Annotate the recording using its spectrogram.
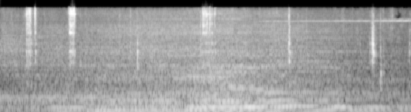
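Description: A car engine running nearby, rising in pitch and loudness to a peak about halfway through and then easing off, as a car revs or drives past. A few separate metallic clicks from a ratchet tightening the oil strainer cover nuts under an air-cooled VW Beetle are heard over it.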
